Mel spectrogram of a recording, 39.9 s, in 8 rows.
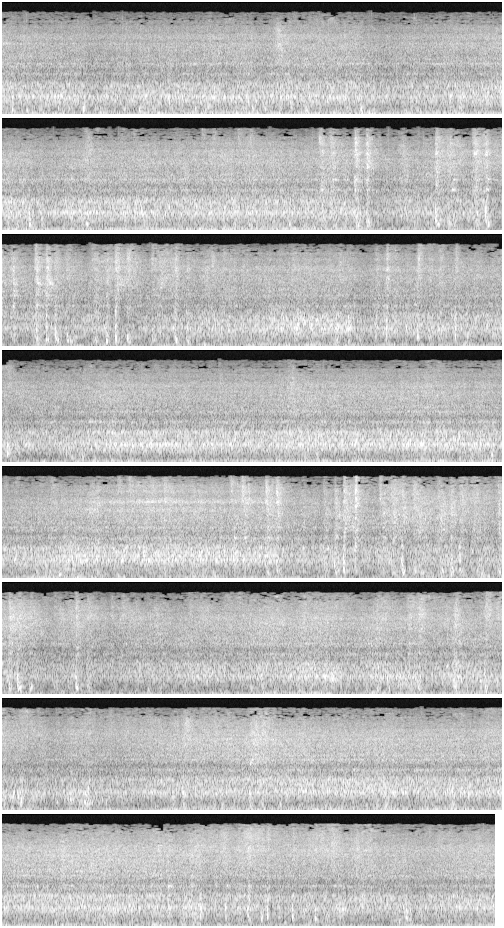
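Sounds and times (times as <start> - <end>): train wheels rumbling: 0.0 - 39.9
wheels clacking over rail joints: 7.3 - 12.4, 20.4 - 26.6.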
